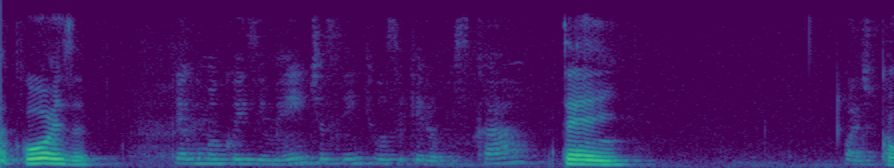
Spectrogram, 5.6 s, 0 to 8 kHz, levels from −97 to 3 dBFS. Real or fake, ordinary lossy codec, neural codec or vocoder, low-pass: real; none; none; 7.2 kHz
